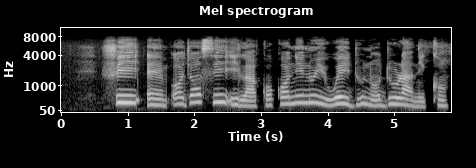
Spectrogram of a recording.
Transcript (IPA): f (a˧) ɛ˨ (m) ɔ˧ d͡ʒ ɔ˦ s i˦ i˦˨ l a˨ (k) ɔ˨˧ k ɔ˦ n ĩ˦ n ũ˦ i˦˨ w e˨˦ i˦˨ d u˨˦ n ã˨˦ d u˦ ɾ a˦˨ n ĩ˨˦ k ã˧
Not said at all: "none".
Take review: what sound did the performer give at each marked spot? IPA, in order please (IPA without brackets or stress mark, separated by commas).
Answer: i˧, m, k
